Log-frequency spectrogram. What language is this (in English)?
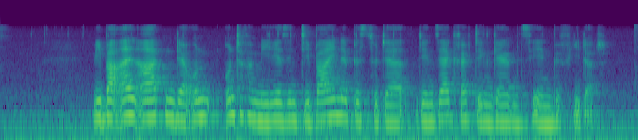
German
